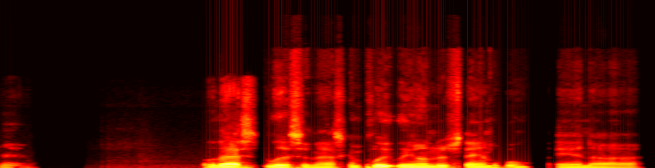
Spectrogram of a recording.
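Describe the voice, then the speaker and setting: A man's voice: deep voice, normal speed, warm tone, no echo. A man hosting a podcast in an easygoing casual chat, with frequent fillers. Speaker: podcast host.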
